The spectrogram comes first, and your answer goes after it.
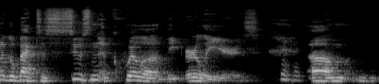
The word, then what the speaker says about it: Aquila: In this country we say Aquilla. Okay. And Aquila in in Italy. Okay. So it's Susan Aquilla. I want to go back to Susan Aquilla.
